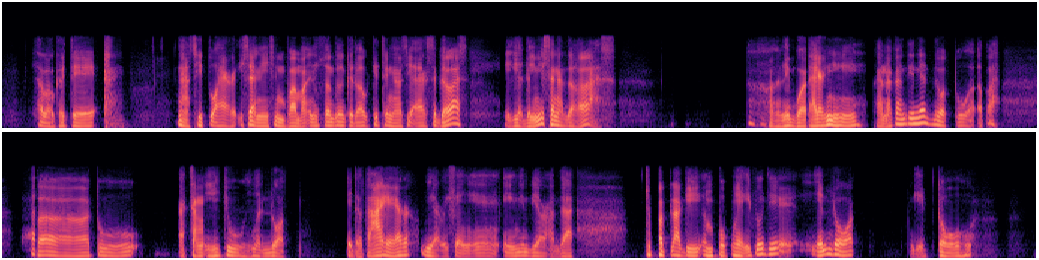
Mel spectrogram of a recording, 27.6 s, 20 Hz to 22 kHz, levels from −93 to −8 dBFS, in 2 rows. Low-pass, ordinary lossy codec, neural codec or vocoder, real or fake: 7.2 kHz; none; codec, 16 kHz, 0.8 kbps, ZipCodec; fake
